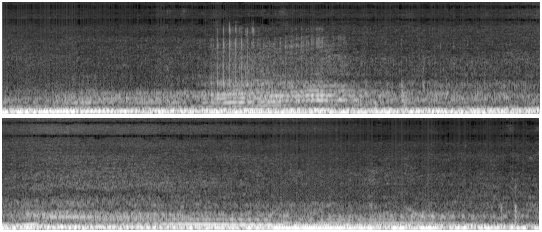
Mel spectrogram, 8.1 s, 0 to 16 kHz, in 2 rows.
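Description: Car engines creeping past in a line, a lowered Volkswagen Golf Mk4 closest: a steady low exhaust rumble, with a short rev that rises and falls about two seconds in and an engine note sliding down a few seconds later.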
